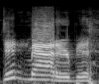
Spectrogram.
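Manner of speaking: loud, high hype call; laughing at the failed play; excited. Real, not acted. Hype over a failed lineup.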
